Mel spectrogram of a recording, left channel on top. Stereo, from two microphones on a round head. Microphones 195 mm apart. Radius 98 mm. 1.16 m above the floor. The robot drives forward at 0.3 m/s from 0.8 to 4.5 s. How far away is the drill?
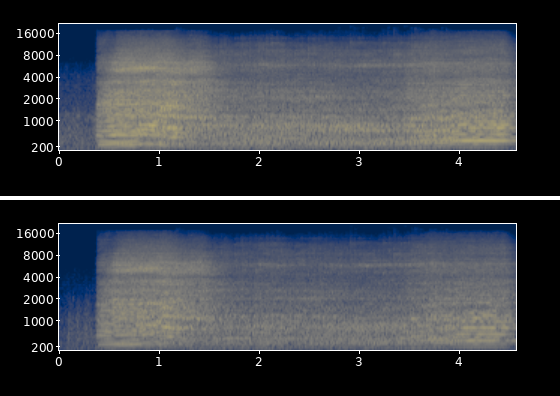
About 2 m.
